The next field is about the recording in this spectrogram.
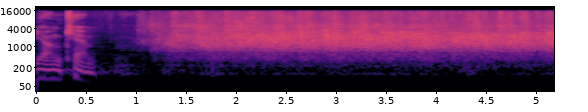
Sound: audience applauds

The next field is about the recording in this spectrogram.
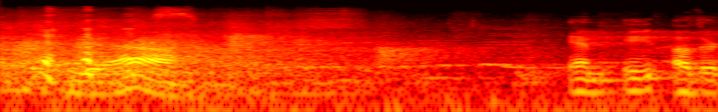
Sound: audience cheering

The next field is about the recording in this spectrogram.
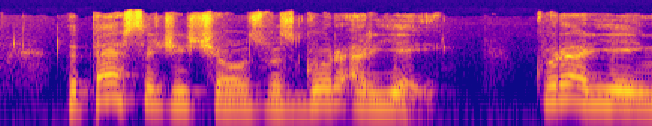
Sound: non-english

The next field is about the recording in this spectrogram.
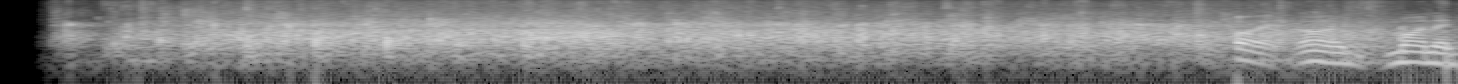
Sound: applause

